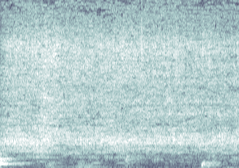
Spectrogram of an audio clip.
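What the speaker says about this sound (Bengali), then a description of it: "জল দিয়ে দেব" Steady frying hiss from spices and vegetables in a pan with water poured in, a continuous sizzle with a few faint bubbling pops, no voices.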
